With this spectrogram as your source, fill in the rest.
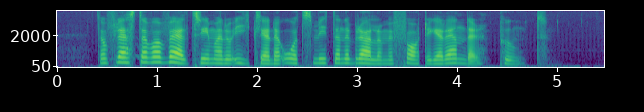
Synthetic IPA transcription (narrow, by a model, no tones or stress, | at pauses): d̪̥ɔmflɛst̪avaɾvɛːlt̪ʰɾɪmːand̪əɔiːkʰlɛd̪aʔoːt̪smiːt̪and̪əbɾalːʊɾmɛfɑːʈɪɡaɾɛnd̪ə̰ɾpʰɵŋk̚t̪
